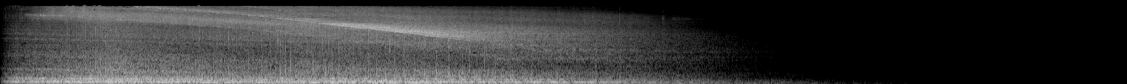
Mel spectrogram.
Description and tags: landing reverb
A landing effect obtained by using a Bicycle wheel
Requests about Original music or custom sound design packs
shuttle, space, moon, landing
